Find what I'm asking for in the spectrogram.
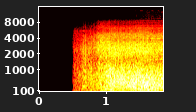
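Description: Ocean waves heard through a seashell in a cartoon: after brief silence, a steady rushing surf noise starts abruptly and swells gradually louder, with no talk over it.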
